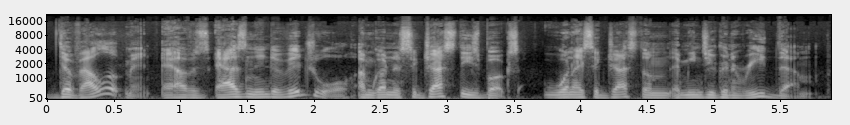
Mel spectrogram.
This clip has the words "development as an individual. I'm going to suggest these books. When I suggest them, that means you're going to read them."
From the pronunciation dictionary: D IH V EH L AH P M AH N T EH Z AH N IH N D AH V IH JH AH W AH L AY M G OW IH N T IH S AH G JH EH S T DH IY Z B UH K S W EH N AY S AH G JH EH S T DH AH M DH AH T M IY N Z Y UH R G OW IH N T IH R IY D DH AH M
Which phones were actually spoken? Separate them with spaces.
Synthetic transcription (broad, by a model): D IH V EH L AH P M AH N T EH Z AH N IH N D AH V IH JH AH W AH L AY M G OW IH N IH S AH G JH EH S T DH IY Z B UH K S W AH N AY S AH G JH EH S T DH AH M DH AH T M IY N Z Y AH R G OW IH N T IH R IY D DH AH M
